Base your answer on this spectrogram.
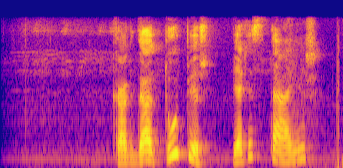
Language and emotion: Russian, positive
